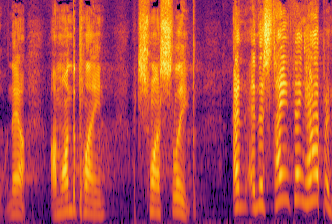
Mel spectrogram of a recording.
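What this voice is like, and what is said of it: Australian accent. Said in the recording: “Oh, I'm Australia. The accent is Australia.”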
